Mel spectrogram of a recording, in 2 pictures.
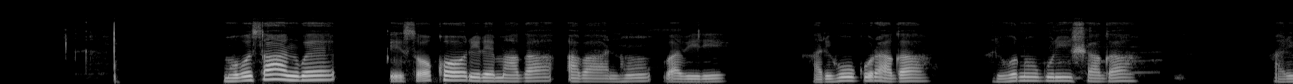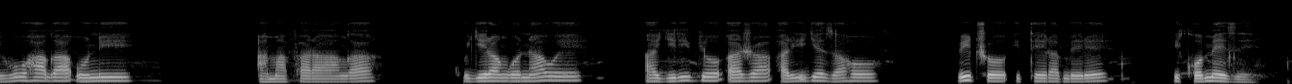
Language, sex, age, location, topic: Kinyarwanda, female, 50+, Musanze, finance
